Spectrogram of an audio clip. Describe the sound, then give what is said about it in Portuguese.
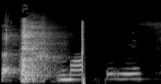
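One sharp sneeze bursts out loudly with a breathy, explosive rush, trailing into a brief voiced sound before someone starts talking again. “saúde. saúde. Obrigado.”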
